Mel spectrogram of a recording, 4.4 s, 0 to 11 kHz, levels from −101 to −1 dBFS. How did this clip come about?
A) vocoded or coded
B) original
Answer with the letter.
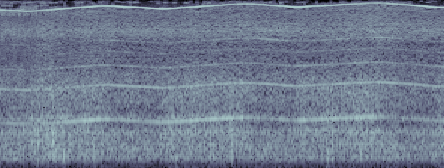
B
